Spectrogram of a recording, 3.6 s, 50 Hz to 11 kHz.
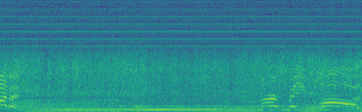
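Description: Murphy's Law monster truck at a 1989 mud bogging jamboree in Bloomsburg, PA, its engine droning loud and steady under excited commentary, with a pitch rise as it revs near the end.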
